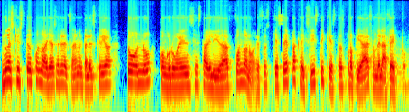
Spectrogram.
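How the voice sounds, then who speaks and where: A man's voice: fairly high pitch, fairly quick, hardly any pauses, dark tone, highs cut off. A young man tutoring students in a casual lecture, rambling and checking in with his listeners.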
